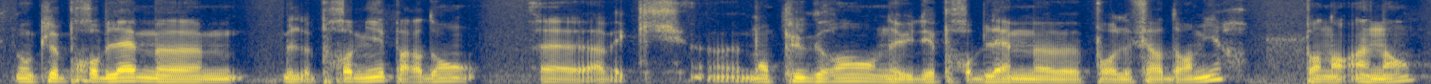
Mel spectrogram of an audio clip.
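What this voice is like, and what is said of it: Slight foreign-sounding accent. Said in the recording (French): “t'as un petit accent un peu de je sais pas quel pays”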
